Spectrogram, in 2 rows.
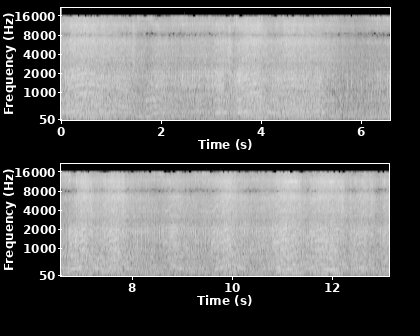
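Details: Troy-Bilt TB32EC two-stroke trimmer after carburetor idle adjustment fixed stalling on trigger and head spinning at idle; steady buzzing idle, revs cleanly up and down without stalling: normal idle and throttle response.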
